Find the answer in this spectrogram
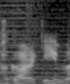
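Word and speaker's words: Ħaġar Qim: prehistoric Temple complex of Hagar Kim offers a glimpse into a forgotten era it's spelled like Hagar Kim but the Q is apparently silent dating back over 5,000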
